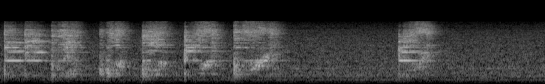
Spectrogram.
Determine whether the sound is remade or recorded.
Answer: recorded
